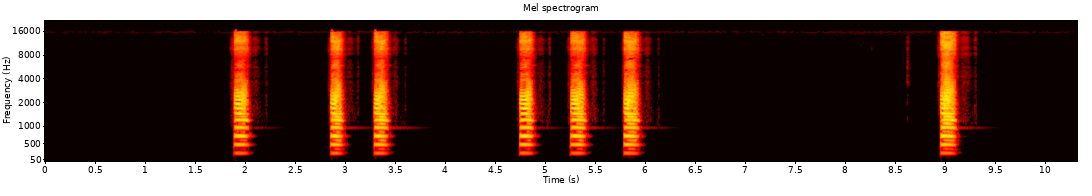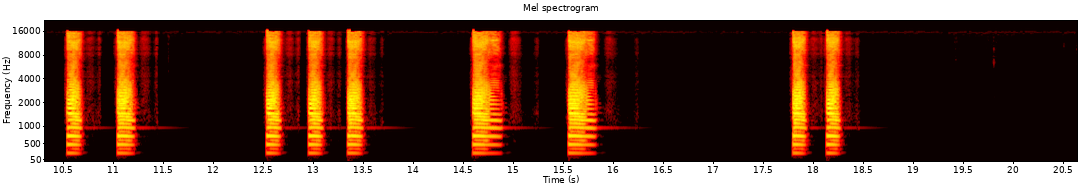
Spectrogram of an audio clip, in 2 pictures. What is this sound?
Brass Bulb Horn 1
Old Brass Horn. Recorded with MOTU Traveler and AT 2035
Bulb, Horn, Old, Rubber, Squeeze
